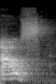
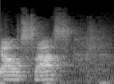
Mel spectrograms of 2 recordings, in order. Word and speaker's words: Alsace: think it is, with Alsace. I say Alsace, but the proper pronunciation is Alsace. They have the Z.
